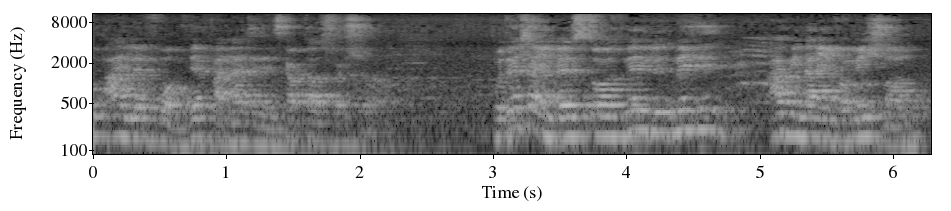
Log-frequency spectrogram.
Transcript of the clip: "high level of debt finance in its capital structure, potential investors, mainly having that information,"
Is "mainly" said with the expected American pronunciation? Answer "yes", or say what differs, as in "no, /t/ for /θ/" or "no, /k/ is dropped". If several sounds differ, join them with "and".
no, /n/ is dropped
